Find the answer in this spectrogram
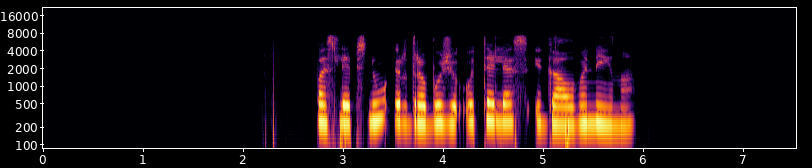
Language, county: Lithuanian, Šiauliai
